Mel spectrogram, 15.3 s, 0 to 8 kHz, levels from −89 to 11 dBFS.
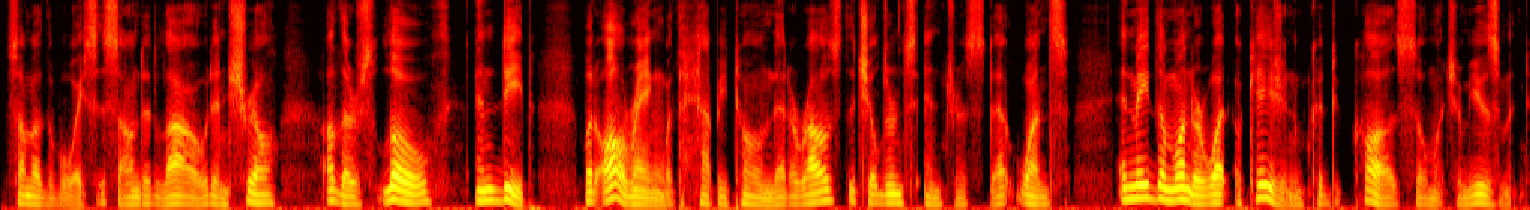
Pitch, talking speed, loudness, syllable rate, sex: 115 Hz, 145 wpm, -20 LUFS, 4.0 syllables/s, male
